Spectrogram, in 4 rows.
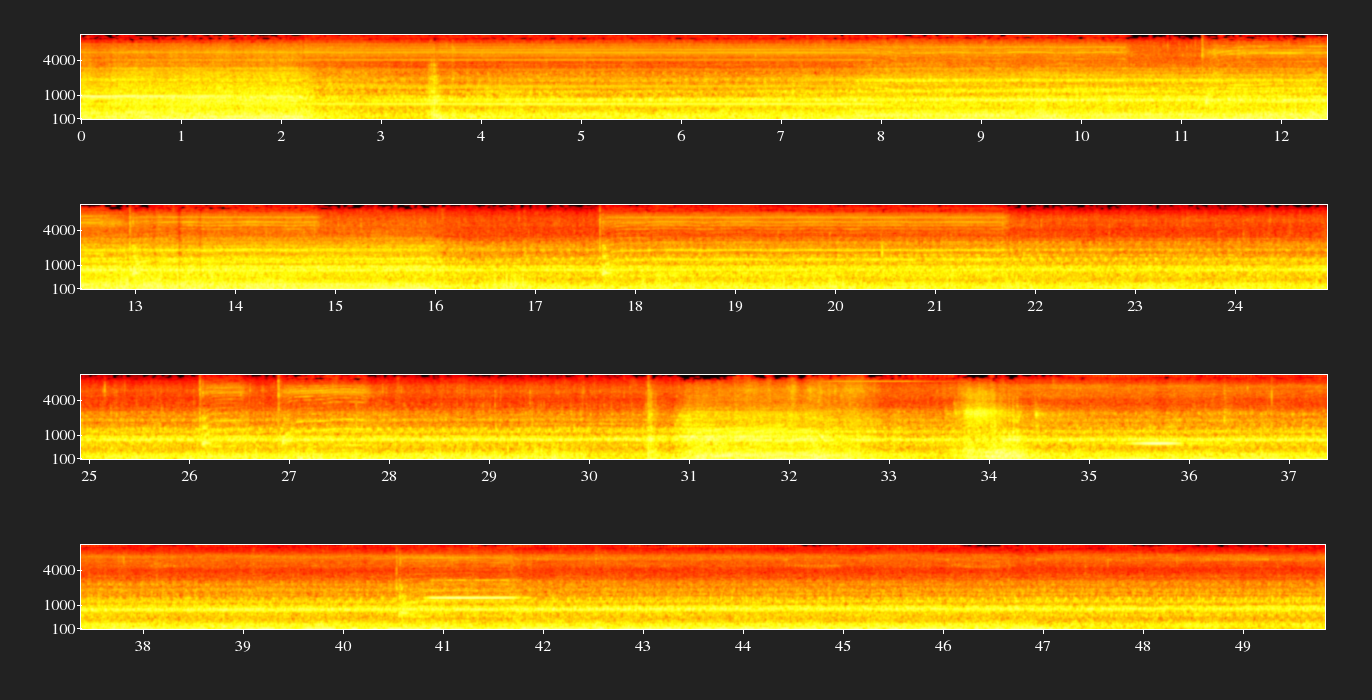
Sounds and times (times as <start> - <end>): Motorboat, speedboat: 0.0 - 49.8.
